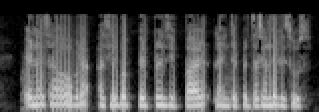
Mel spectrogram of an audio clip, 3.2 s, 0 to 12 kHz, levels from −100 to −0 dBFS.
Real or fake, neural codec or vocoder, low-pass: real; none; 7.2 kHz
